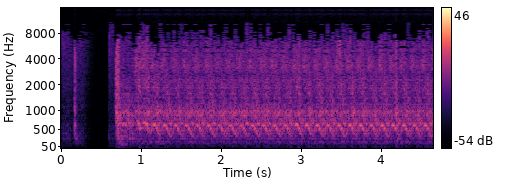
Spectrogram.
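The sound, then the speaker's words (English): A car engine with a fault that makes it sputter and die is cranked briefly, falls silent for a moment, then fires and settles into a loud, steady running hum. “every time I start it up, the engine runs for a minute or so, sputters like it isn't getting enough gas, and then dies. Okay, let's open up the hood. Okay. Let's take a look. Okay, start her up.”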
